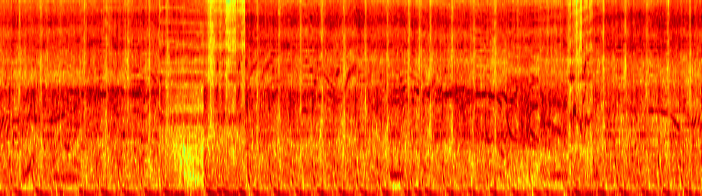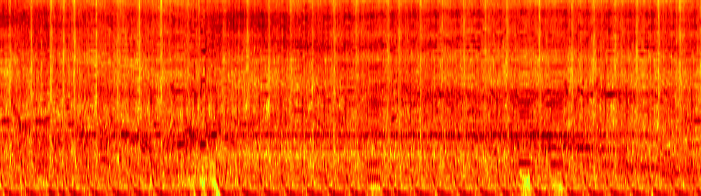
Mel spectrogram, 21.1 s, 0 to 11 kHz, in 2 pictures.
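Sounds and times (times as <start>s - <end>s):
distorted kick drum: 0.0s - 21.0s
squealing synth lines: 3.9s - 21.0s.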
